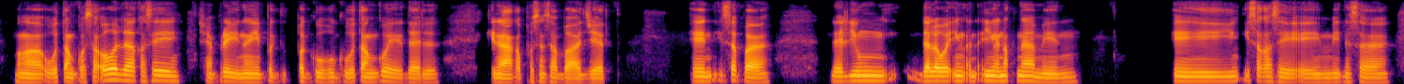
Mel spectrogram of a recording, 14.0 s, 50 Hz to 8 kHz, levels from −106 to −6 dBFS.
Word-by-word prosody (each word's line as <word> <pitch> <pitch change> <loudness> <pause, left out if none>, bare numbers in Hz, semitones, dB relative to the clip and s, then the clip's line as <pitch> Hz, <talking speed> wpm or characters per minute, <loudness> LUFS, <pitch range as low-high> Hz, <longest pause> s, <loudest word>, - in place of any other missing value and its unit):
mga 110 -1 +3
utang 115 0 +1
ko 110 - -1
sa - - +1
OLA 150 -3 +5
kasi 130 -1 -1 0.2
siyempre 115 +3 0
'yon 110 -2 -1
na 110 - +2
'yong 105 -1 -4
pag 105 - -11 0.2
paghuhugutan 115 -1 -2
ko, 125 +1 -1
eh, 110 - -2
dahil 105 0 -2 0.5
kinakapos 105 +1 +2
na - - -7
sa 110 - 0
budget 105 0 0 0.8
and 125 0 +2
1 150 - -1
pa 110 -3 +3 0.6
dahil 125 +2 +1
'yong 135 0 +2 0.4
2 130 - +4
'yong 135 -1 0 0.2
'yong 135 -1 +4
anak 135 - -2
namin, 115 -3 0 0.9
eh, 125 0 0
yung - - -7
1 125 -1 -2
kasi, 115 -3 -1
eh, 110 0 -1
may 110 +1 -4
nasa, 110 0 -2
115 Hz, 155 wpm, -26 LUFS, 110-130 Hz, 0.9 s, OLA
